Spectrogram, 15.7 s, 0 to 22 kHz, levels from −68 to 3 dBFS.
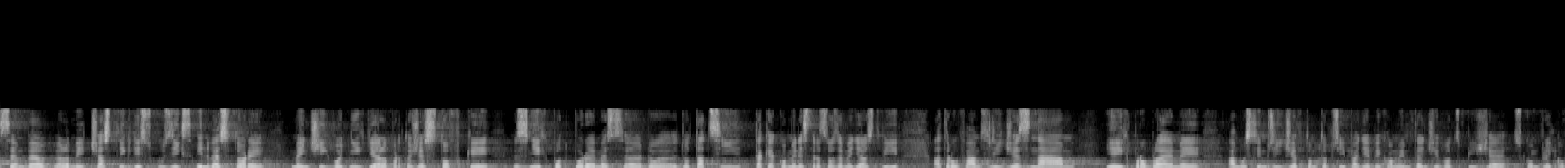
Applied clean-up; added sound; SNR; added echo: none; none; none; none.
